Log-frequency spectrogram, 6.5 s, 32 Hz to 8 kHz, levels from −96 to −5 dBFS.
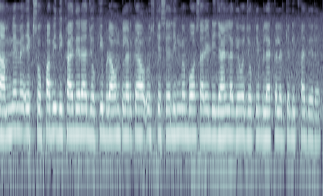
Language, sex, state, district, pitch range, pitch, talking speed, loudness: Hindi, male, Bihar, Darbhanga, 175-185 Hz, 180 Hz, 295 wpm, -18 LUFS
